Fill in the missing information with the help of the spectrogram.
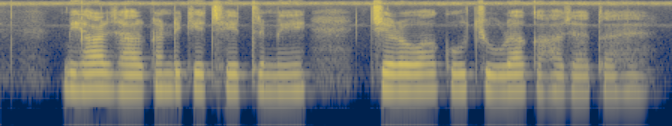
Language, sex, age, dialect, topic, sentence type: Hindi, female, 18-24, Hindustani Malvi Khadi Boli, agriculture, statement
